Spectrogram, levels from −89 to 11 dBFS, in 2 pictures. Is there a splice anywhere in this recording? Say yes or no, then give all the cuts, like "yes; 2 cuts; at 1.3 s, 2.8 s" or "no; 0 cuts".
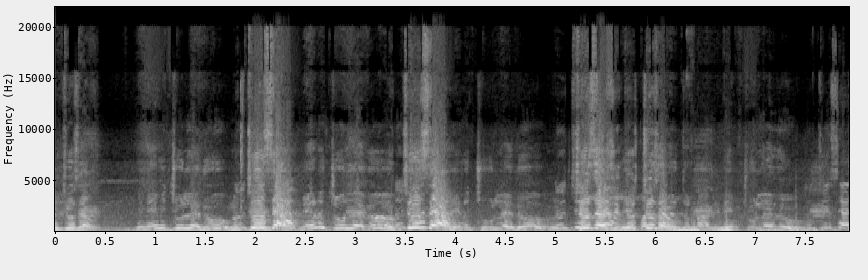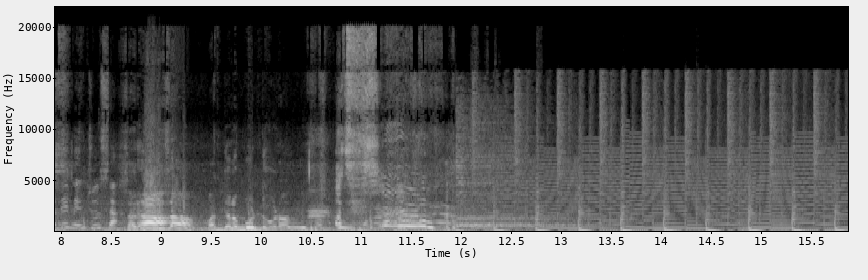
no; 0 cuts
